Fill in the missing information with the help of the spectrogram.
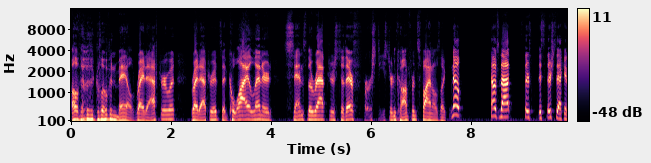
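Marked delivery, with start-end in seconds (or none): none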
